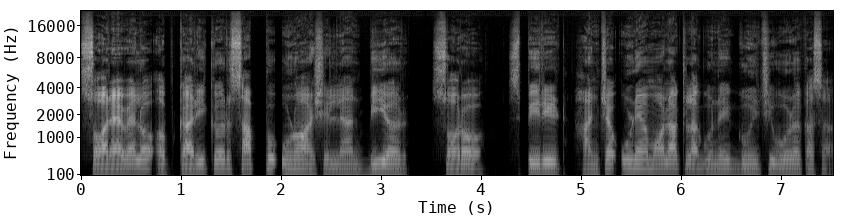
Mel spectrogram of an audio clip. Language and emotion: Goan Konkani, neutral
